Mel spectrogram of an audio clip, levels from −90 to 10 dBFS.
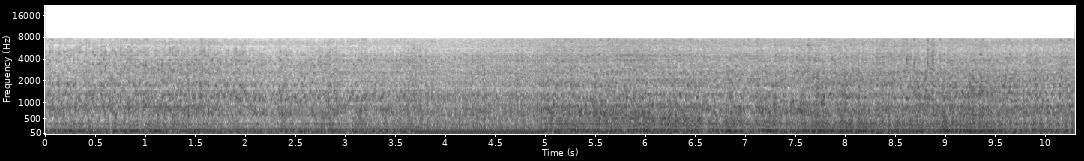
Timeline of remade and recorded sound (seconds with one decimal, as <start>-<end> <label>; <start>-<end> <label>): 0.0-3.7 remade; 3.7-5.0 recorded; 5.0-10.3 remade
